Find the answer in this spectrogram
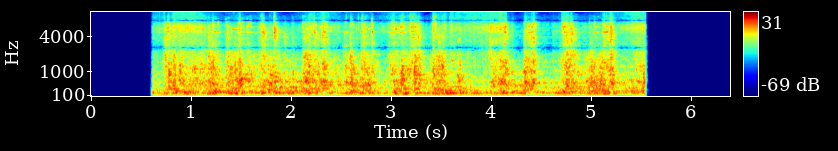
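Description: Excavator grapple crushing and breaking a felled oil palm trunk: a dense run of cracks and crunches of splitting wood over the machine's steady running noise. It starts abruptly under a second in and cuts off sharply near the end.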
